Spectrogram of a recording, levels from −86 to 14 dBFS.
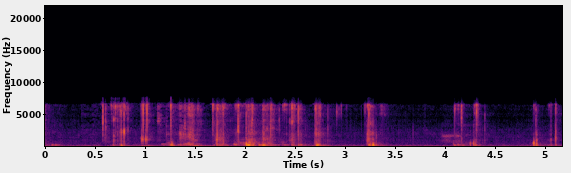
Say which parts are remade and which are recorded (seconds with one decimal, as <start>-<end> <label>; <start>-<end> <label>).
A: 0.0-5.2 remade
